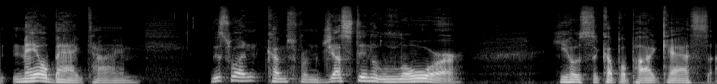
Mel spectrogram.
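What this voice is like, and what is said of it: Hoarse, fading sick voice. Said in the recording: “Maybe it's because I'm sick ... I am starting to lose my voice.”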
